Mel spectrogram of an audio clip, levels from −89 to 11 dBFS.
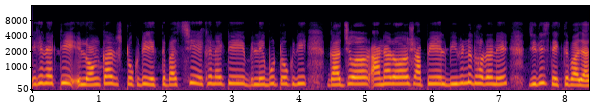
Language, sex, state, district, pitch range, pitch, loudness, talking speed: Bengali, female, West Bengal, Malda, 265-300 Hz, 285 Hz, -14 LUFS, 135 wpm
